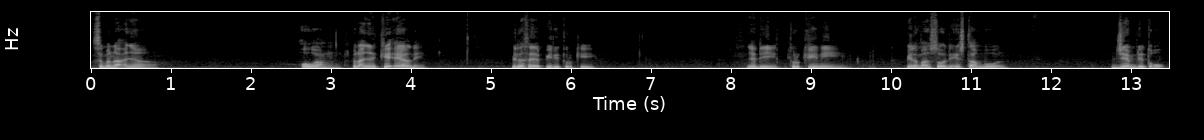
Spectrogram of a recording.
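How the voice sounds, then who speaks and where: A man teaching a religious lesson in a mellow, warm voice. He drops to soft, low murmurs, then jumps up to sharp, high exclaims, and he works Arabic prayers into his talk. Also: takes it slowly, long pauses.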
